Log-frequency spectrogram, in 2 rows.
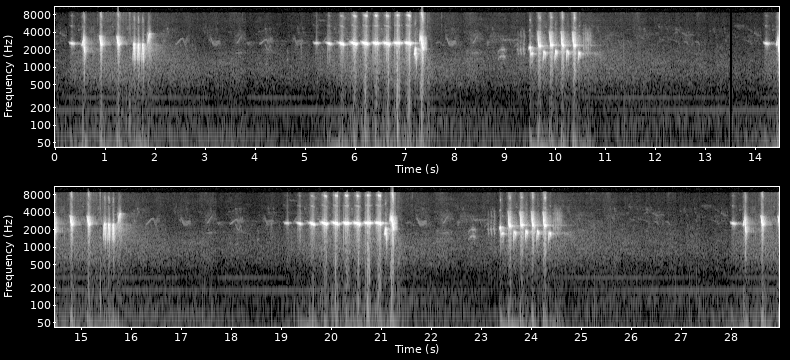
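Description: Bird song from a looped recording: short phrases of quick repeated chirping notes with pauses between them, the same three phrases repeating about every 14 seconds.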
